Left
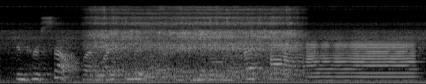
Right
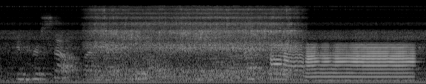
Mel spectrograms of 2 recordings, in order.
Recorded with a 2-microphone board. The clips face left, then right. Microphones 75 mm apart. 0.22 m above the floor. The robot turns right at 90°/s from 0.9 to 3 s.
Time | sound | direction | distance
0.2 | a woman speaking | 25° left | 3.5 m
2.7 | a trumpet | 10° right (ahead or behind) | 0.6 m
